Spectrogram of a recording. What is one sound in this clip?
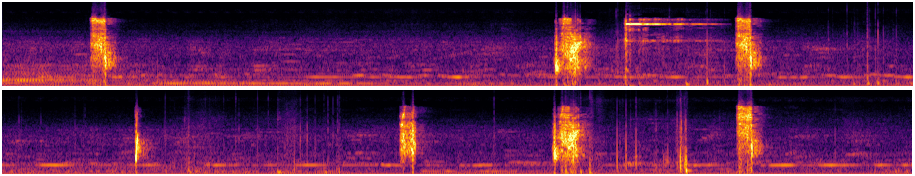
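Short card swishes and clicks sound from a card game as cards are played.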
